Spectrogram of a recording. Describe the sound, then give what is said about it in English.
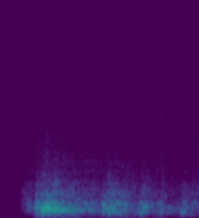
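A low rumble of thunder rolls in after a brief silence, swelling and fading in uneven waves for a couple of seconds, fairly faint with no voices. “Can you hear the thunder? I can hear the thunder.”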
